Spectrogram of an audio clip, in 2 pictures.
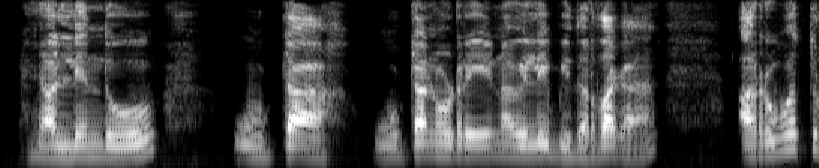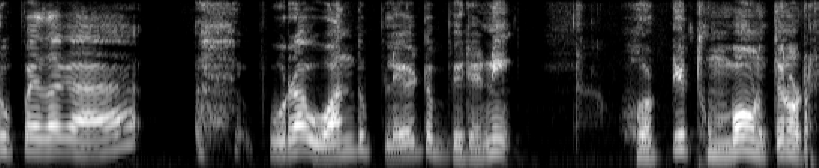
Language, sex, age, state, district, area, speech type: Kannada, male, 18-30, Karnataka, Bidar, urban, spontaneous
